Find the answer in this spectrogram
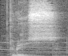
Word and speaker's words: plus: the meaning For exemple, PLUS if I do pronounce the last consonant, it means "More" but if i don't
